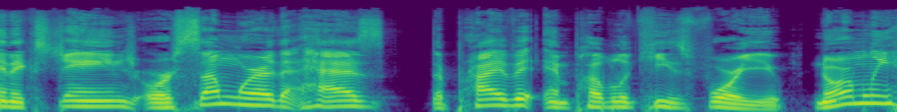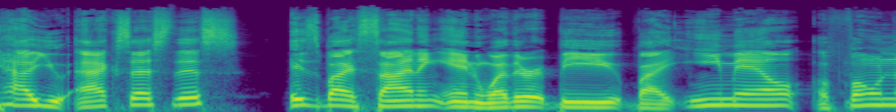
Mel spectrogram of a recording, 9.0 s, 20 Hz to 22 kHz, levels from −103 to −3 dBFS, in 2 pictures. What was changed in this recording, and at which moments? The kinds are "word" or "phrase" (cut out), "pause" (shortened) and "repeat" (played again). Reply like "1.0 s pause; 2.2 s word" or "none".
4.0 s pause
